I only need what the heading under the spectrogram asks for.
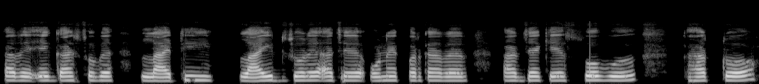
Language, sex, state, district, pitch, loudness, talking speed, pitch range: Bengali, male, West Bengal, Jalpaiguri, 185 Hz, -18 LUFS, 125 wpm, 180-190 Hz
